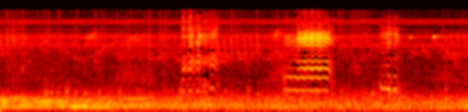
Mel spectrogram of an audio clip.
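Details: Baby goats bleating: a few short wavering bleats near the three-second mark, then a louder, longer quavering bleat around four and a half seconds and a brief one near six seconds, over steady low background hum.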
